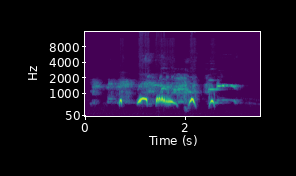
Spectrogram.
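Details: Spotted dove decoy giving its double-voiced luring call: a run of low rounded coos, one long and wavering, overlaid by a softer, higher, hoarse cooing from a second voice.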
